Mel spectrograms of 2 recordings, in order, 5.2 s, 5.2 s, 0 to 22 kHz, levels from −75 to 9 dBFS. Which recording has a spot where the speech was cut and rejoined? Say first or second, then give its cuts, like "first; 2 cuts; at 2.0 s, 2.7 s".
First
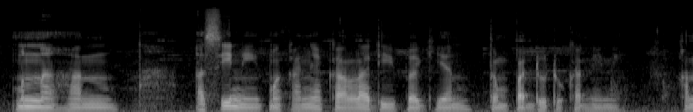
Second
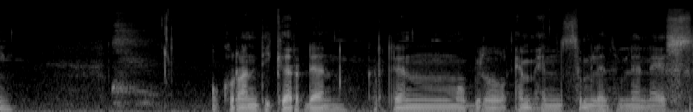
first; 2 cuts; at 2.0 s, 3.6 s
